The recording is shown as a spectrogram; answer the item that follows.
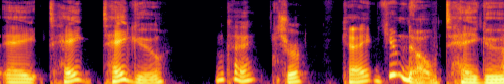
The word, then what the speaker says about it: tegu: But now we have this giant lizard called a tegu. Okay. Sure. Okay, tegus. Oh, I didn't know it was pronounced like that. Taigu is how I pronounce it.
